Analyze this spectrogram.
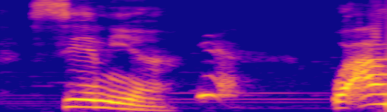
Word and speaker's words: Senia: Senia.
